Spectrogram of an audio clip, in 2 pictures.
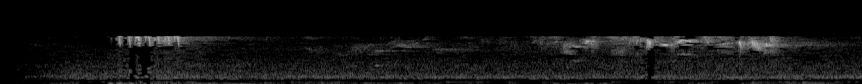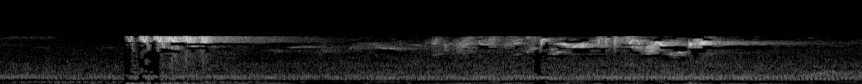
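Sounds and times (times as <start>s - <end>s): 
Greenish warbler song of high twittering notes, Phylloscopus trochiloides: 0.2s - 17.2s.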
